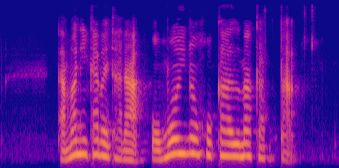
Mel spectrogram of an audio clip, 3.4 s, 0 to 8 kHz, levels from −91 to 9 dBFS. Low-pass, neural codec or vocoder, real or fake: 7.2 kHz; codec, 16 kHz, 4 kbps, X-Codec, HuBERT features, trained on general audio; fake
